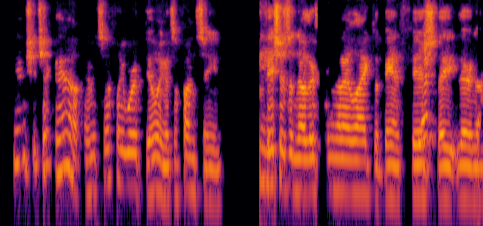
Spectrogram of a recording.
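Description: A man with a New York accent talks at a very fast pace and a fairly high pitch, with ordinary pitch variation. The sound is dry and close, with no echo. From New York City, the Bronx. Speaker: cannabis journalist and former magazine editor. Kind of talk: interview conversation.

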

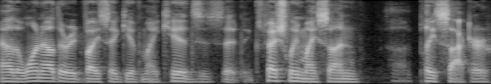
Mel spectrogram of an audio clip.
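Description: A somewhat breathy, monotone voice with an Upper Midwest accent, at a moderate pace, on a very clean recording with a silent background. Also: man. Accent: Upper Midwest American. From Wisconsin, Green Bay. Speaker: business founder and trainer. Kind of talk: casual interview.

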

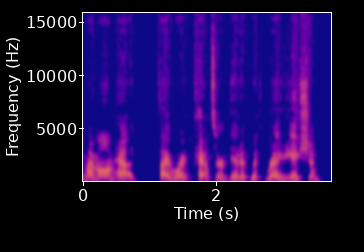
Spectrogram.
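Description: A woman's fairly low, flat, monotone voice with an American accent. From US Northwest, Washington State. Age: 60s. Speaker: cannabis patient. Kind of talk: interview testimony.

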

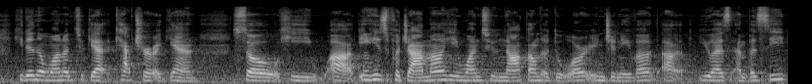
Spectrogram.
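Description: A woman's voice in a Chinese accent, fairly even in intonation, amid noticeable background noise. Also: medium pitch for a woman, moderate pace. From Beijing, China. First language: Mandarin Chinese. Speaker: chef. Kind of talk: interview.

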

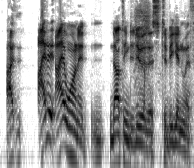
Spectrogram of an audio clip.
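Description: With an American accent and a bright, sharp tone, a man talks at a moderate pace, his pitch swinging very widely and vocal fry showing through. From eastern Massachusetts (Boxford, outside Boston). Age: 20s. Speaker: litigant in comedic dispute. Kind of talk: casual chat.

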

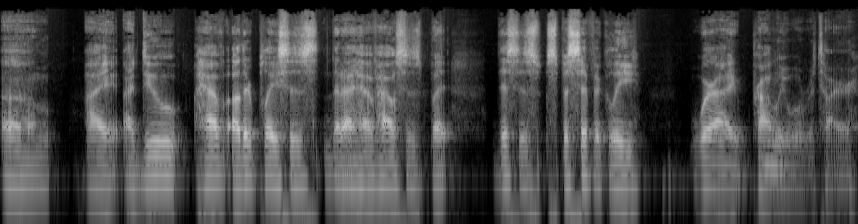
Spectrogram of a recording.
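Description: With an American accent, a man speaks at a moderate pace with big swings in loudness on a very clean recording with a silent background. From Oregon (Eugene). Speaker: cannabis dispensary owner. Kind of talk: casual interview.

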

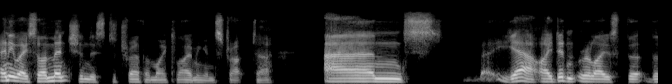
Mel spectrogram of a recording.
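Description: The sound is dry and close, with no echo. A man with a southern English accent speaks at a moderate pace. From southern England, West Sussex. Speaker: author and audiobook show host. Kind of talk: interview. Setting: remote from London.

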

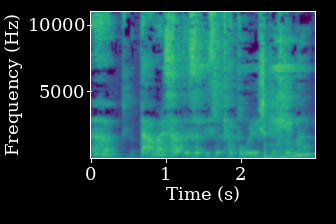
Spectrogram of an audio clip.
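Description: Both audible room echo and noticeable background noise can be heard here. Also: woman. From Graz, Austria. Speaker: journalist, podcast host. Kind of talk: interview. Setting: back room of a coffee house.

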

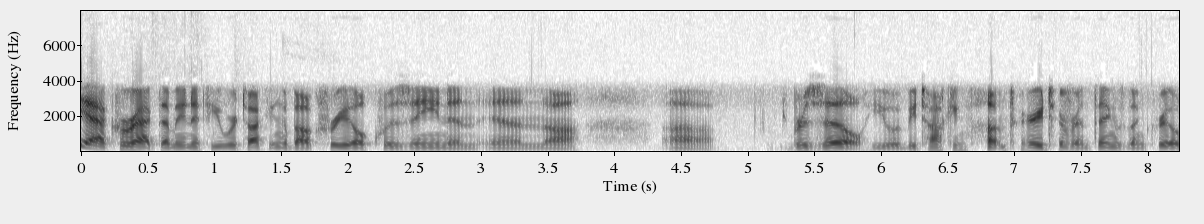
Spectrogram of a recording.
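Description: Using a plain, everyday voice with an American accent, a man talks fairly quickly at medium pitch and with fairly even intonation. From US South, Chicago family. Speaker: history professor and author. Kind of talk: interview.

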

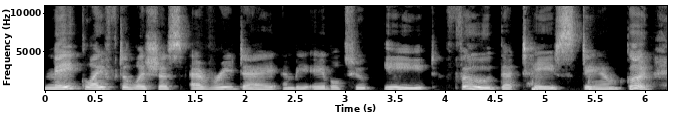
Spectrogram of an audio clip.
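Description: A woman speaks at a medium pitch with ordinary pitch variation and an ordinary speaking voice. The recording is very clean, with a silent background. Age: 60s. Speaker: cookbook author and former special ed teacher. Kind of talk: casual interview.

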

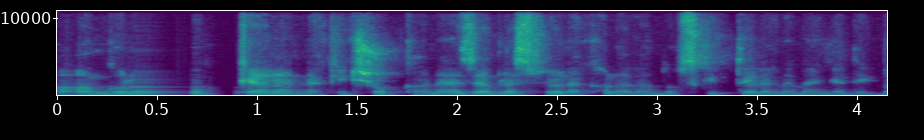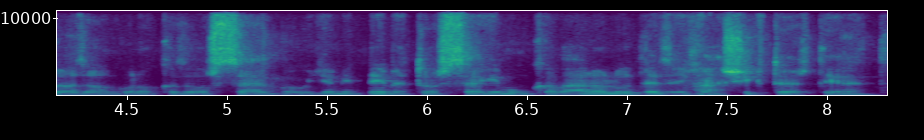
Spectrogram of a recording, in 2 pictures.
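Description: Words pour out of this man very quickly. Pauses are almost absent. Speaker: football-loving Polish studies expert. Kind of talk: casual chat.

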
